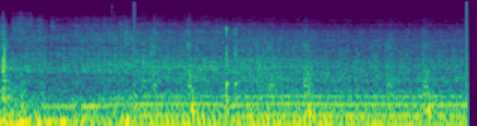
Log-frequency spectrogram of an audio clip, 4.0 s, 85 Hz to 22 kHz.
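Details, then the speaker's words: 1958 Rover P4 during brake master-cylinder rebuild and bleeding. Low steady engine drone for about four seconds, then it cuts out abruptly as the brake pedal is pressed. Fuel starvation was first suspected; now suspected to be linked to the brake servo. "What's the connection when I press the brake pedal? It stops. The servo."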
